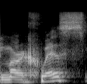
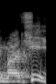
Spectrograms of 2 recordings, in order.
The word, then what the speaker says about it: Marquis: And by the way, the guy's name is Sparky Marquis. Most people don't know this, but that's how his name's actually pronounced.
